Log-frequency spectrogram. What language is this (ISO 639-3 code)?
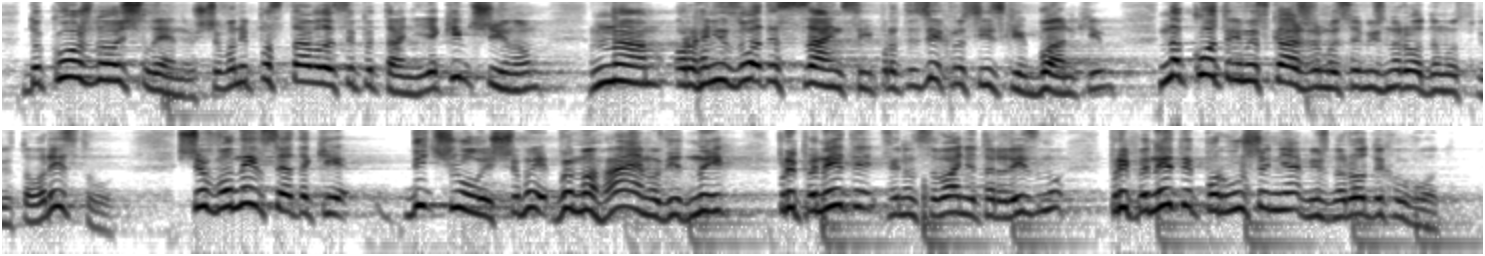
ukr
